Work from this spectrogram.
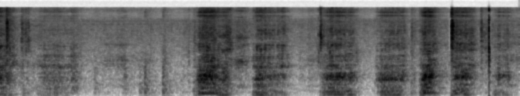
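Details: A small beagle and a wheaten terrier play tug-of-war indoors, giving a string of short, rough growling bursts about every half second to one second, with brief pauses between and a couple of sharp clicks near the end.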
